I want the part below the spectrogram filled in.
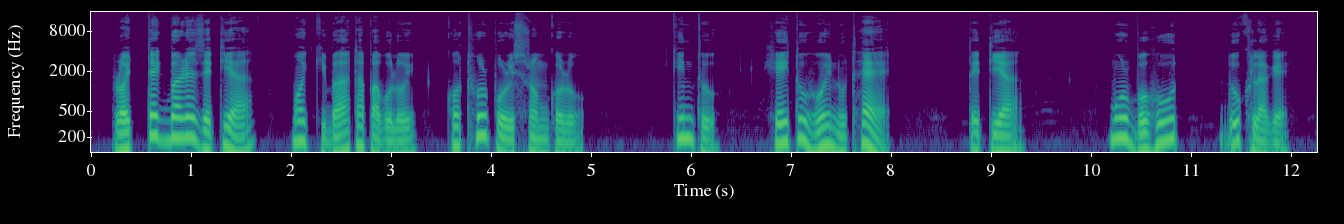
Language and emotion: Assamese, sad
